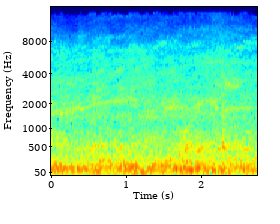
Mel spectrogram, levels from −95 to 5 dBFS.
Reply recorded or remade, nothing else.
recorded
